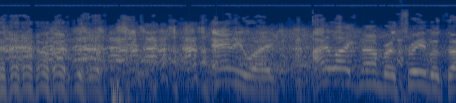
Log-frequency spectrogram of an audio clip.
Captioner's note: laughter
